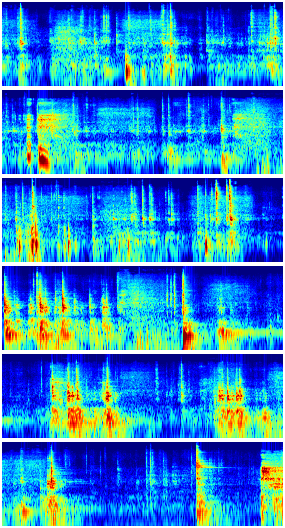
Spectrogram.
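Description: Adjustable wrench working on a furnace gas valve's fittings as the valve is snugged tight: irregular metal clicks and knocks with handling noise between them.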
